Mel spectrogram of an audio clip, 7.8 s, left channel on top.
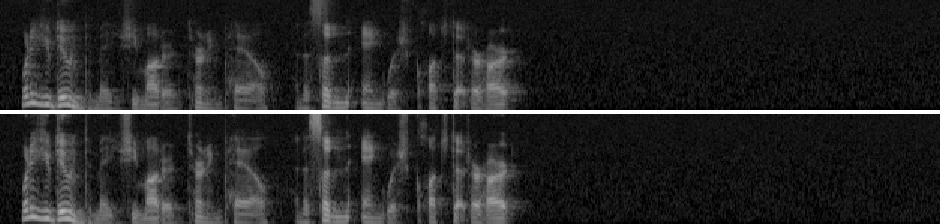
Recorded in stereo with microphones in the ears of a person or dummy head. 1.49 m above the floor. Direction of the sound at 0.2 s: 70° right (ahead or behind).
